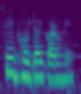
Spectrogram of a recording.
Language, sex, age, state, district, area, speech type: Bengali, female, 18-30, West Bengal, Malda, urban, spontaneous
